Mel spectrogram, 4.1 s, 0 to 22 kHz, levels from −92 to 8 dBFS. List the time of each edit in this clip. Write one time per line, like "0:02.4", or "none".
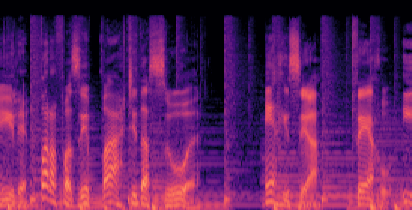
none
